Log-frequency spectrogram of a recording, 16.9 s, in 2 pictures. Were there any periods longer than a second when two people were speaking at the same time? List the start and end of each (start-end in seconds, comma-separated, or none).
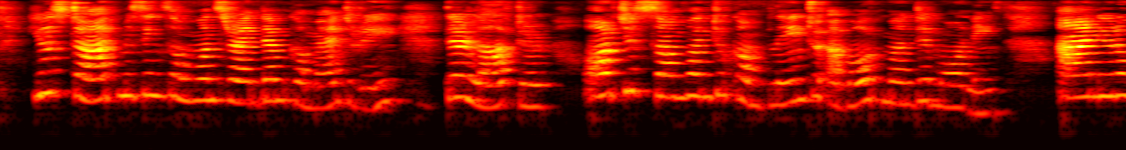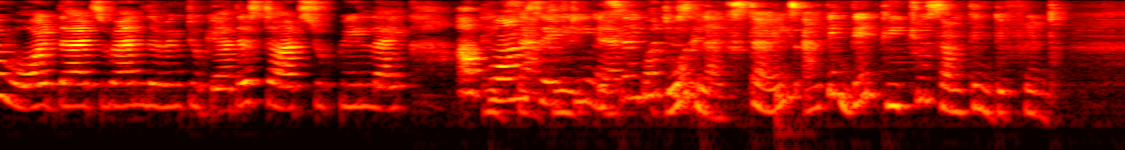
12.2-13.8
